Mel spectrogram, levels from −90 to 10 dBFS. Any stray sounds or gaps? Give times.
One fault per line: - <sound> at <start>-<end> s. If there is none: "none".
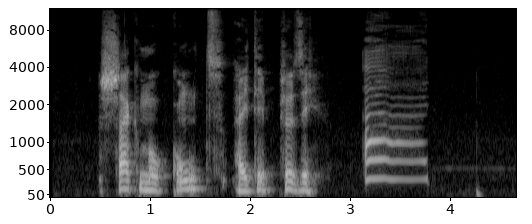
- sneeze at 3.1-3.8 s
